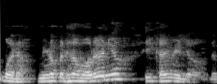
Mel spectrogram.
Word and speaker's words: Borgogno: Bueno, mi nombre es Dan Borgoño, sí, Jaime, lo pronunciaste bien.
